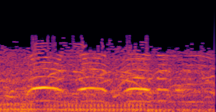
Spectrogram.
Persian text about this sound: معترضان به نتیجه انتخابات دهمین دوره ریاست جمهوری ایران پس از برگزاری این انتخابات در تهران و شهرهای دیگر ایران به خیابان آمدند. در اصفهان صدای پراکنده شعارهای مردم با صدای موتورهایی که لابلای جمعیت آمدند در هم می‌پیچد.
